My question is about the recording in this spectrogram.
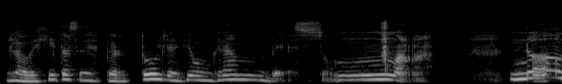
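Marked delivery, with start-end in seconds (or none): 3.3-4.1 kiss sound. Acted. Lamb gives a big kiss. 5.1-5.6 loud, higher cry of refusal; wolf shouts no. Acted. Old wolf refusing the kissing lamb, shouting. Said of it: "gritó el lobo".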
